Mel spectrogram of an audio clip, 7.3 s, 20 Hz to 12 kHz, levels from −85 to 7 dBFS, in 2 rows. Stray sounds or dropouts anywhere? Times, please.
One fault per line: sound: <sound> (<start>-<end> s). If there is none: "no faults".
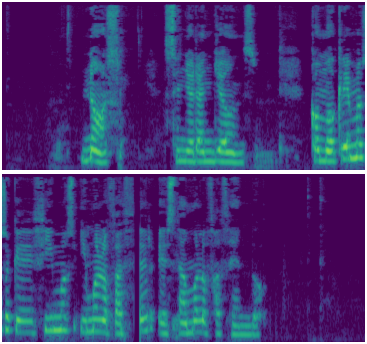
sound: dropout (4.9-5.0 s)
